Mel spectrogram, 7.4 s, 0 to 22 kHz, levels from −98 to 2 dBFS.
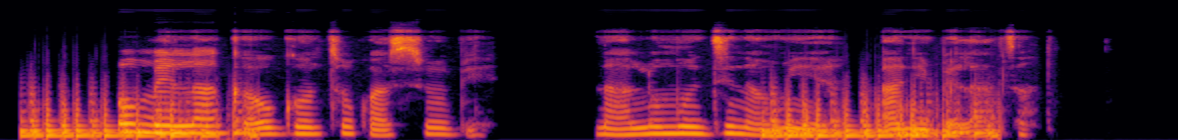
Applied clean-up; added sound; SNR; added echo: none; Strum; -2 dB; none.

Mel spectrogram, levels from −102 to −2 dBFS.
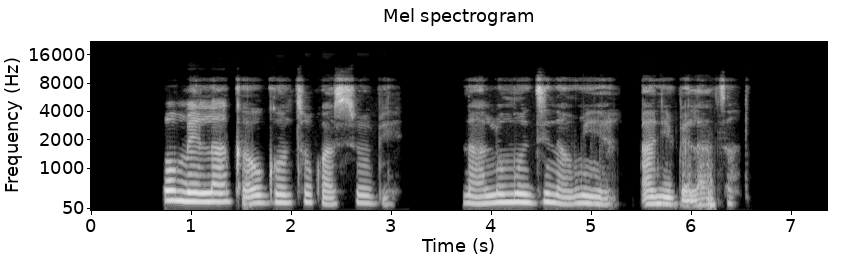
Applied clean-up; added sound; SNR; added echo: neural mask model Resemble Enhance denoiser.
